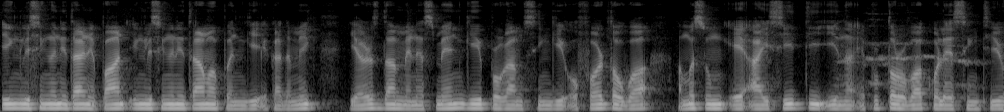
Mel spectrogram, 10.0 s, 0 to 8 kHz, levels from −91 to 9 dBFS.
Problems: background sounds at intervals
